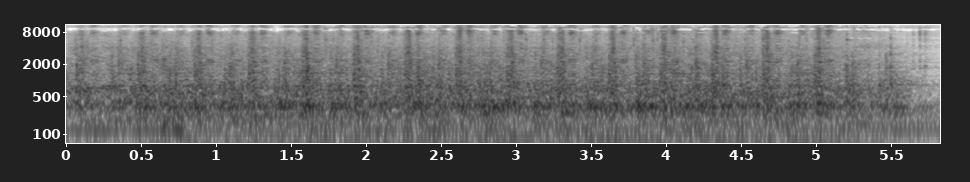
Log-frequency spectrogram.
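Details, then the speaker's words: 1970 International Cub Cadet 127, sat 10+ years as a parts tractor: electric starter cranks the engine with the spark plug removed after the voltage is raised. It gives quick, even whirring pulses about three a second and spins freely. "I want to see how this engine turns. If it turns good, or if it's going to give us problems, or how compression, well, not compression because the spark plug's out of it."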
